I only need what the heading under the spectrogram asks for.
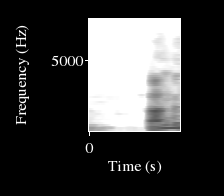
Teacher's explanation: अंग का उच्चारण स्थान कंठ भी है और नासिका भी है।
